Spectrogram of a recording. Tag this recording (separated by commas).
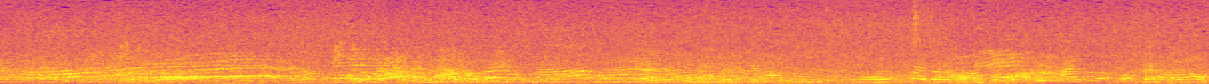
Speech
